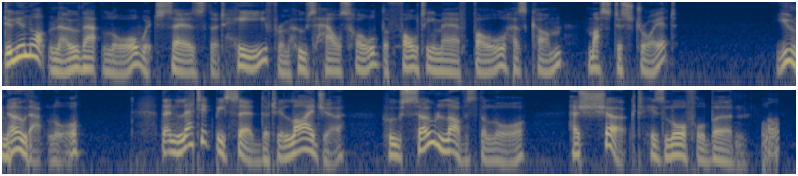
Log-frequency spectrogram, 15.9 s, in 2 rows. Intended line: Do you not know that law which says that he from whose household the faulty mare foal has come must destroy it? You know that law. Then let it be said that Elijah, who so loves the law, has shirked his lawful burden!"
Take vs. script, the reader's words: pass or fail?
pass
